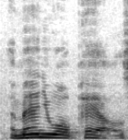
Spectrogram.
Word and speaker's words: Emanuel Pailes: Emanuel Pailes. And you spell that? E-M-A-N-U-E-L-P-A-I-L-E-S.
